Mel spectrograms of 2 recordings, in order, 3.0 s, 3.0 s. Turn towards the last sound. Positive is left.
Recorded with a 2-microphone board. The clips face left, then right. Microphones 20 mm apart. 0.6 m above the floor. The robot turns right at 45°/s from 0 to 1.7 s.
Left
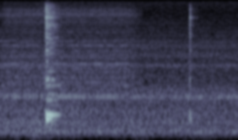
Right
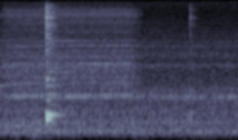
turn(degrees=65)  # may be behind; listen again after turning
